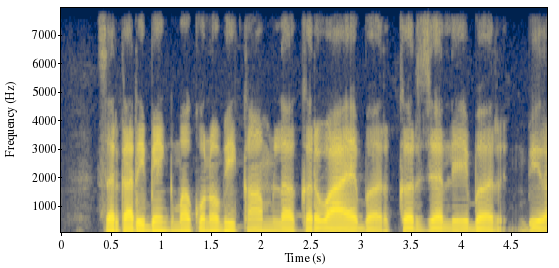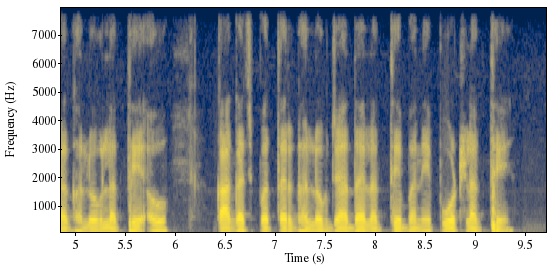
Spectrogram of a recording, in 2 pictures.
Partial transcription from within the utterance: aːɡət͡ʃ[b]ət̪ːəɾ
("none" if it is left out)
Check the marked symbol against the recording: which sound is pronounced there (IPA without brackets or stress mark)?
p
